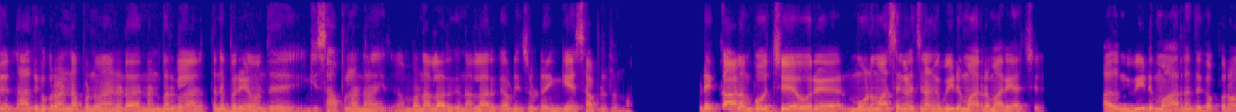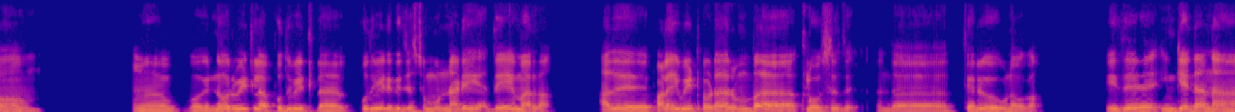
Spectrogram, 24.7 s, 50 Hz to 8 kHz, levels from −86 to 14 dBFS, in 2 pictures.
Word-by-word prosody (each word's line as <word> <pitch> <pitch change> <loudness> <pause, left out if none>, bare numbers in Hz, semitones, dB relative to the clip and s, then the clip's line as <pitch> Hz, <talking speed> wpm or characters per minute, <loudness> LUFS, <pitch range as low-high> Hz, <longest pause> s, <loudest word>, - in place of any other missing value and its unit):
நான் 130 +1 -1
அதுக்கப்புறம் 155 +5 +1
என்ன 150 - +2
பண்ணுவேன்? 140 +4 0
என்னோட 130 -5 +1 0.2
நண்பர்கள் 135 +1 0
அத்தனை 110 +8 -3
பேரையும் 145 -2 +2
வந்து 140 +5 -3 0.3
இங்க 100 0 -9
சாப்பிடலாம்டா. 120 -4 -1 0.3
ரொம்ப 110 +7 -2
நல்லா 115 0 +2
இருக்கு. 100 -3 -1
நல்லா 105 +5 +1
இருக்கு 105 -3 -2
அப்படின்னு 100 +1 -3
சொல்லிட்டு 110 +3 -2
இங்கேயே 110 +3 0
சாப்பிட்டுட்டு 105 -3 -5
இருந்தோம். 90 - -13 0.6
அப்படியே 190 0 +1
காலம் 170 +1 +3
போச்சு 155 0 +3 0.2
ஒரு 130 -3 +3 0.4
3 160 +4 +2
மாசம் 170 +1 +2
கழிச்சு 155 -1 0
நாங்க 125 -5 0
வீடு 170 +3 +4
மாறின 110 -3 0
மாதிரி 110 0 +1
ஆச்சு. 95 - -9 0.7
அது 145 0 +1
வீடு 185 +2 +4
மாறினதுக்கு 150 -3 0
அப்புறம் 145 -1 -2 2.0
இன்னொரு 150 +4 +1
வீட்ல 160 0 +2
புது 140 +2 +1
வீட்ல, 145 -8 -2 0.4
புது 155 +3 0
வீடுக்கு 140 -9 +2
ஜ்ஸ்ட்டு 140 +1 -3
முன்னாடி 150 +4 0 0.2
அதே 125 +5 +1 0.2
மாதிரிதான். 100 -7 -2 0.5
அது 120 0 +1 0.4
பழைய 155 +3 +2
வீட்டோட 145 0 +1 0.2
ரொம்ப 150 +9 0 0.5
க்ளோஸ் 105 -1 0
இது. - - -5 0.3
அந்தத் 95 +7 -3
தெரு 110 +2 +2 0.2
உணவகம். 95 -2 -4 0.7
இது 180 +6 +2 0.4
இங்க 155 +4 +1
என்னன்னா, 185 -3 +1
140 Hz, 145 wpm, -22 LUFS, 110-155 Hz, 2.0 s, வீடு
